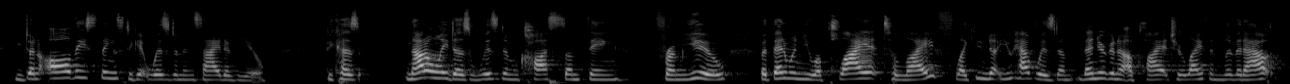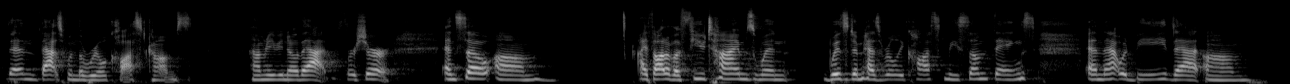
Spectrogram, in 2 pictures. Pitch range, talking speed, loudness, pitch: 220-255 Hz, 200 wpm, -31 LUFS, 230 Hz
